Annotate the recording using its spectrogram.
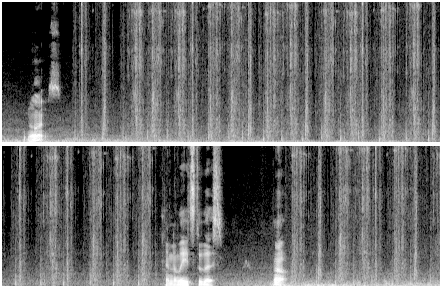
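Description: Armoured footsteps run quickly on stone.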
